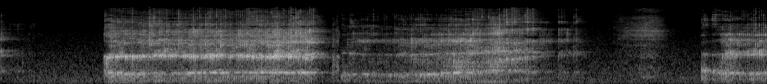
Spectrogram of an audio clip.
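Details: Woman on a couch gives three long, loud, drawn-out belches lasting several seconds each; repeated burping.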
